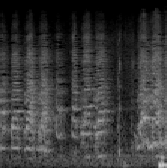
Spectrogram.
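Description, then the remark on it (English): A man's fart shaped into a run of nasal, honking squawks that sounds like a duck or goose quacking, fairly loud, with a low thump at the end. “This is a duck. That's supposed to be a duck.”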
